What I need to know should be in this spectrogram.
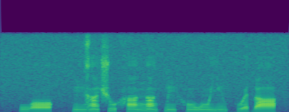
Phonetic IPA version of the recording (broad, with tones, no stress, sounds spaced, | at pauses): w ɔ˨ | ĩ˨ ɣ ã˦ ʃ u˧ h ã˨˦ ŋ ã˦ k͡p ĩ˨ h ũ˨ w ũ˧ j ĩ˦ kʷ ɛ˨ ɗ a˧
